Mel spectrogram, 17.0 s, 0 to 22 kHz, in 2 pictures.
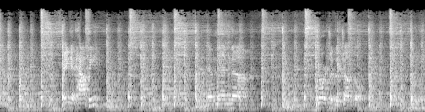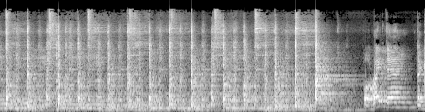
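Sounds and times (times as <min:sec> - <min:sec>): drum kit groove: 0:00.0 - 0:17.0.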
